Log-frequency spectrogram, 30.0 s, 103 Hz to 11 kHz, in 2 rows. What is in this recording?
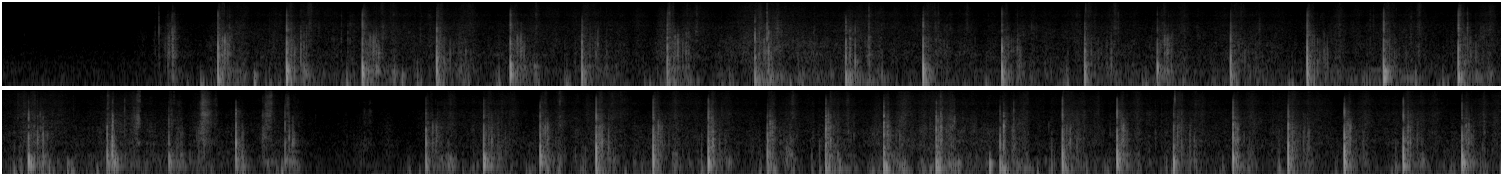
Sound effects > Human sounds and actions
Footsteps, Slow Walk to Run
The Sound of Footsteps on a Wood, Laminate Floor, going from a Slow Walk to a Light Run. Recorded with a ZOOM H6 and a Sennheiser MKE 600 Shotgun Microphone. Go Create!!!
footsteps, running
